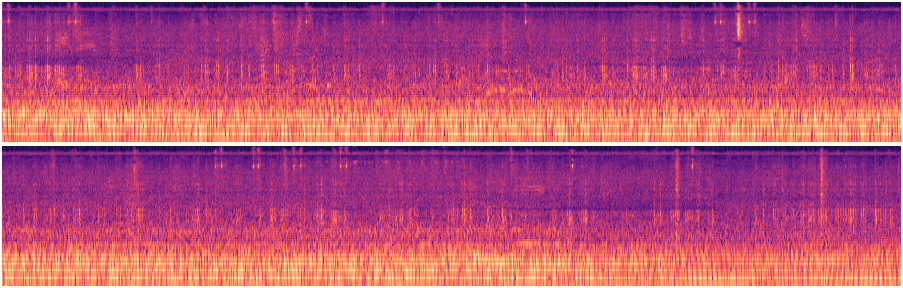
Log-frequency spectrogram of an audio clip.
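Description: Steady rumble of a V/Line diesel train running along the track, heard from inside the carriage, with the low drone of the diesel engine under it. The drone shifts a little lower near the end.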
